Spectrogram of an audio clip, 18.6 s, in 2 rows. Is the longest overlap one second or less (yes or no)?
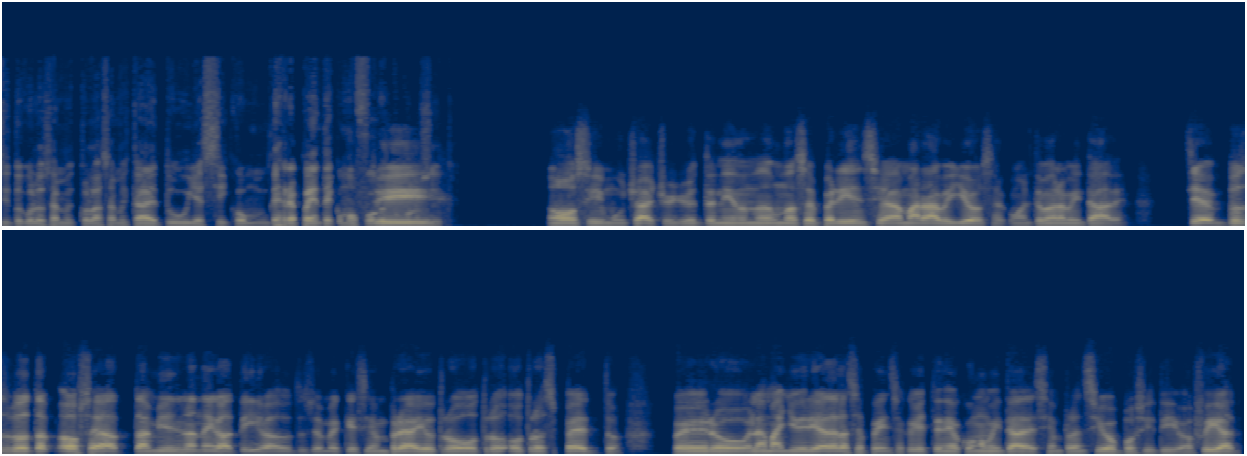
yes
